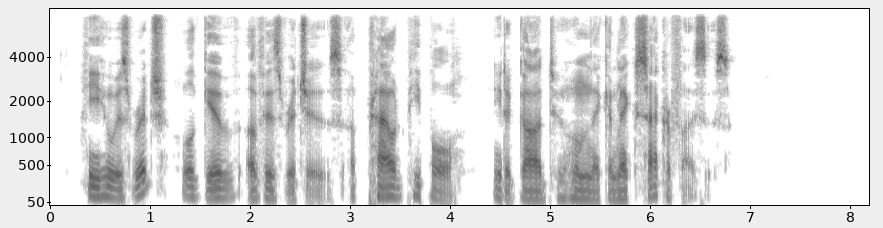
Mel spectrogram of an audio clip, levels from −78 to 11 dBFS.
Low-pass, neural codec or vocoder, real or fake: 7.2 kHz; none; real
